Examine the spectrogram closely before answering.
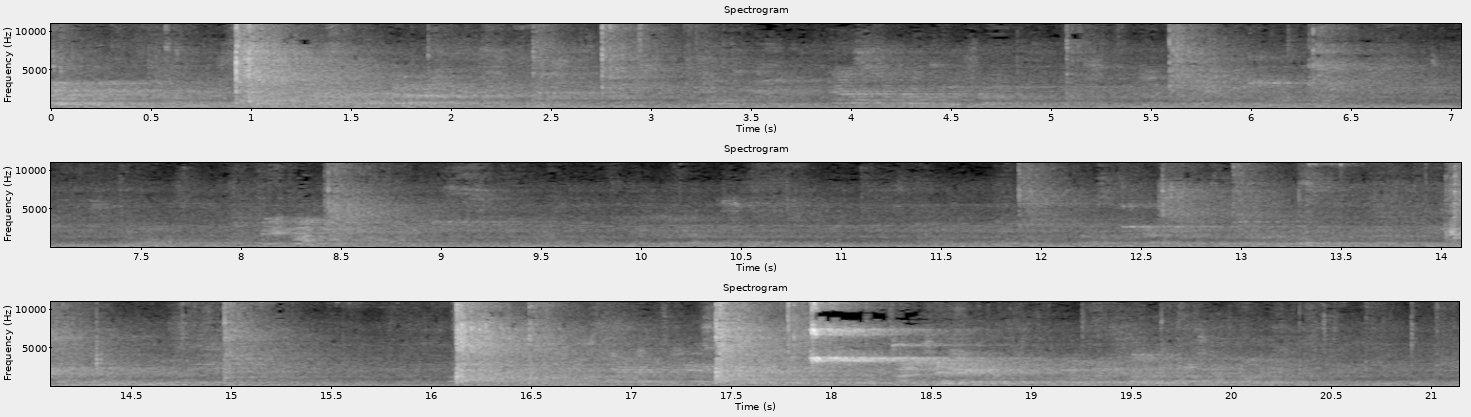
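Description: Rackets hit shuttlecocks with sharp pops in a large echoing hall.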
